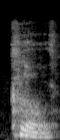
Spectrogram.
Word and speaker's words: clothe: Now, the previous sound, we pronounce this as cloth, but this sound, you pronounce this word as clothe. You can see the difference. This word is without the letter E, so cloth.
